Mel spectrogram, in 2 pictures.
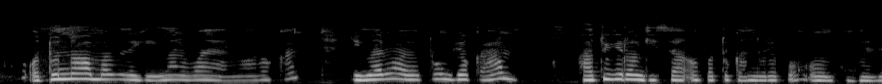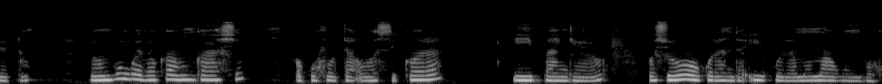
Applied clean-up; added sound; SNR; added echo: none; none; none; none.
